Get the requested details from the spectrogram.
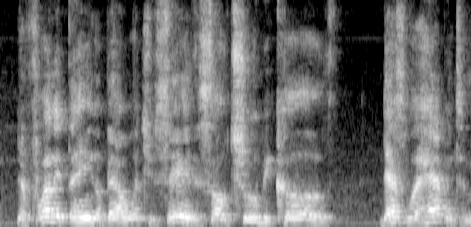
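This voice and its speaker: A man's voice with big swings in loudness, audible room echo, and noticeable background noise. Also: moderate pace. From Memphis, Tennessee. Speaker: author interviewed about prison and his book. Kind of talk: casual interview.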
